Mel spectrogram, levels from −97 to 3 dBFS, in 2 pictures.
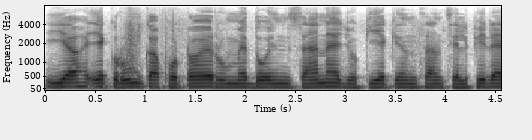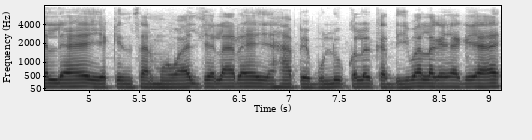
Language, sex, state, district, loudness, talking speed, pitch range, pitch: Hindi, male, Chandigarh, Chandigarh, -15 LUFS, 205 wpm, 115-125 Hz, 120 Hz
